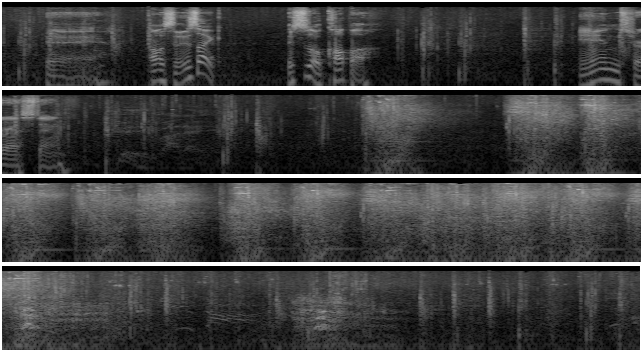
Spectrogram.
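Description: A young man talks into a close microphone with animation.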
